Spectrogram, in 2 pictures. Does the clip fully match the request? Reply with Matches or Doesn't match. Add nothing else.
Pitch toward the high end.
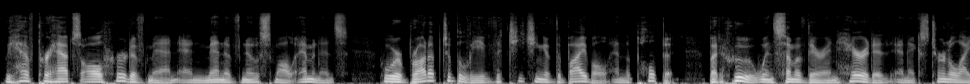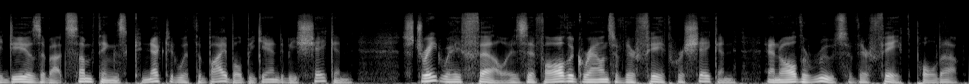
Doesn't match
